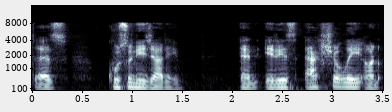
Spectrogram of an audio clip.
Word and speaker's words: Kusunijari: This word is pronounced as "Kusunijari".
